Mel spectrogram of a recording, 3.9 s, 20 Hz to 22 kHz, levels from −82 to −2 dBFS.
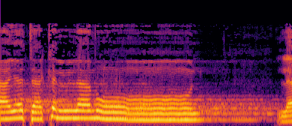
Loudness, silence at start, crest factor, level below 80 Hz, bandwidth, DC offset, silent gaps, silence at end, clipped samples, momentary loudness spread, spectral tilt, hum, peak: -11 LUFS; 0 s; 12 dB; -48 dBFS; 11.5 kHz; under 0.1%; none; 0 s; under 0.1%; 17 LU; -7 dB/octave; none; 0 dBFS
